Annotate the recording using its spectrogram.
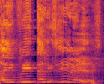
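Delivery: high, loud laughing disbelief. Real, not acted.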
